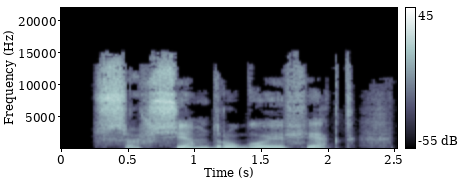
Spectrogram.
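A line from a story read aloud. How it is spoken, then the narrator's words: Muttering. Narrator (Russian): пробормотал Роджер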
